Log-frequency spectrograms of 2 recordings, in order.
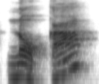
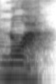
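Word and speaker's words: נֹחַ: unional ending ya terus Bukan dibaca Noka tapi dibaca Noah Nuh Ya Nabi Nuh Noah ya jadi bacanya Noah G Terus kata ada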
